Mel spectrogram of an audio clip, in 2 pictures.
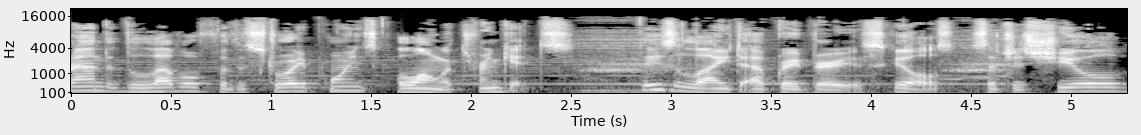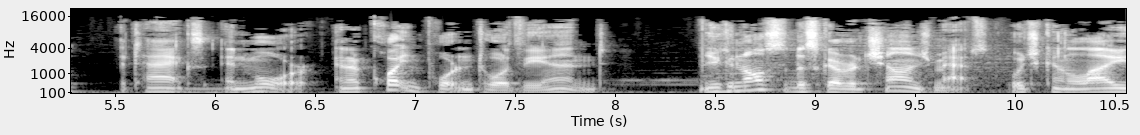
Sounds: Speech, Music

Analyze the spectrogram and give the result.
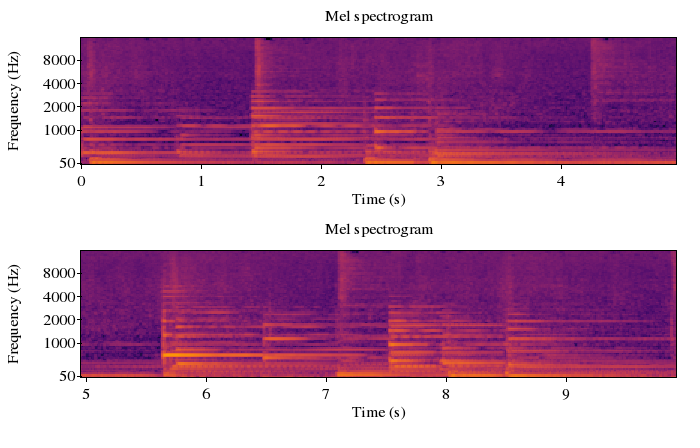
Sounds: Musical instrument, Music

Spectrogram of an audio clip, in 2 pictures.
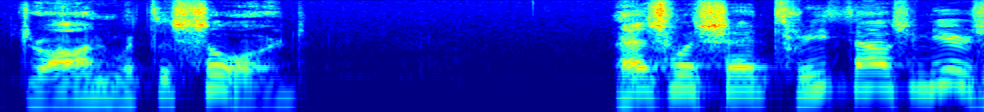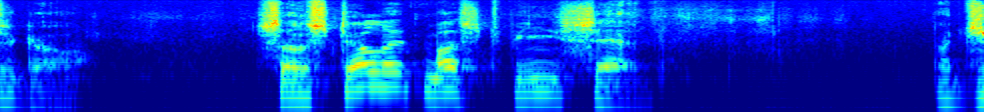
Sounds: Speech, inside a small room

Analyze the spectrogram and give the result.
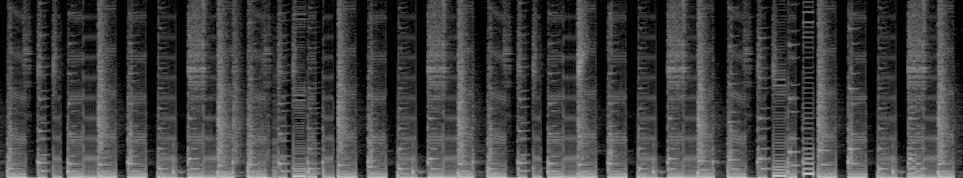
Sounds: Music, Drum machine

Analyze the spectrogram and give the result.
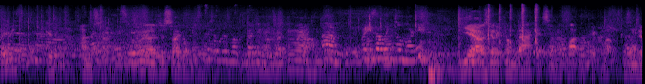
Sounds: Speech

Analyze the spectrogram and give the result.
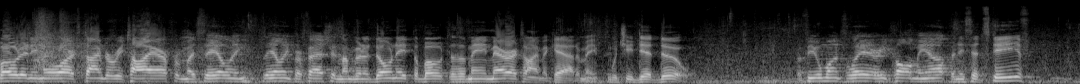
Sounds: Speech

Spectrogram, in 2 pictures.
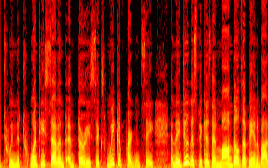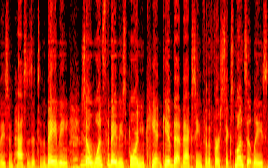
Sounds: Speech

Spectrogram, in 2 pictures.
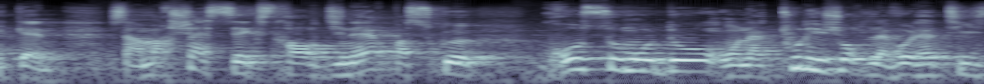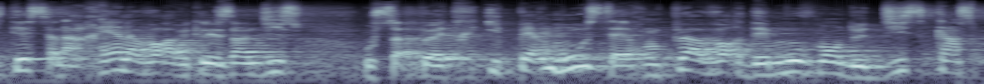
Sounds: Speech

